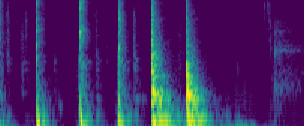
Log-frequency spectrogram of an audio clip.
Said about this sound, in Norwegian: Hører du det? Det er faksmaskinen til Todd Bowley. Den er i gang.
